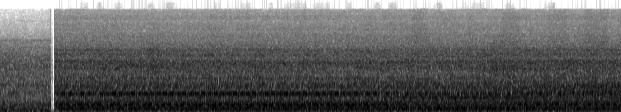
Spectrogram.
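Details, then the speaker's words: After replacing the worn wheel bearing, car raised and wheel spun by hand: free spin with a smooth, even hum, no growl or rumble rising with speed; bearing now sounds healthy. "No noise. Wheel bearing is fixed."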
